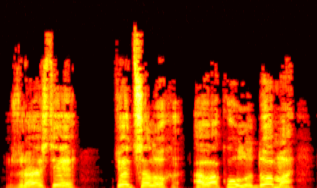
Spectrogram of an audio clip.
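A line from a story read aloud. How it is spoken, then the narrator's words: Young man shouting from afar. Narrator (Russian): еще от плетня крикнул недавний выпускник-гимназист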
